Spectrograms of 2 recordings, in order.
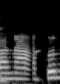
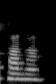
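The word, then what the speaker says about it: سنة: Sanatun apa sanah? Sanah aja dibaca anu disingkat. Maksudnya tulisannya tulisannya sanatun bacanya sanah ya.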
